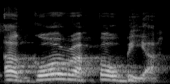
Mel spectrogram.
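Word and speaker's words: agoraphobia: It's agorophobia. Y'all got it. Agorophobia. I know y'all can pronounce it better than me, but this is how they split it up. Agora and then they say phobia.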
